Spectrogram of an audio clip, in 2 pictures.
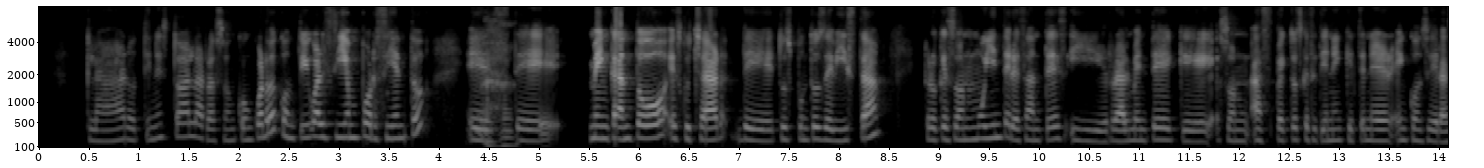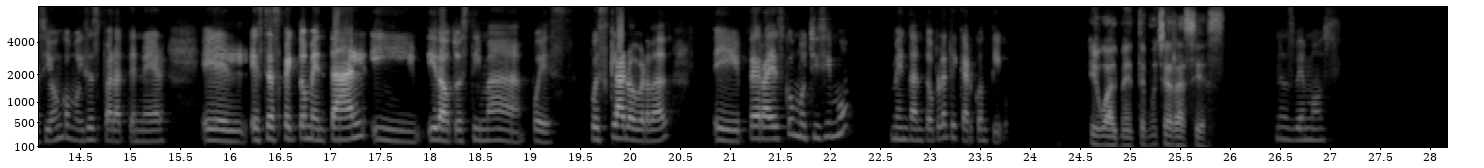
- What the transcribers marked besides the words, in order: tapping
- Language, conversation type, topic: Spanish, podcast, ¿Cómo afecta la publicidad a la imagen corporal en los medios?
